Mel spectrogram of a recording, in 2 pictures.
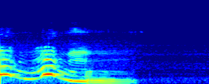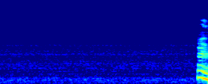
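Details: Alaskan Malamute Koda in bed with its owner gives a short warbling, up-and-down howl-like phrase ending in a low grumble, then silence before another brief note begins.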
